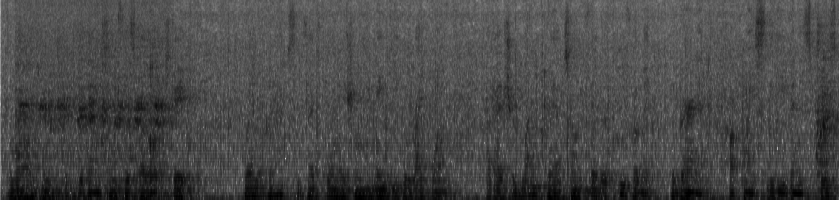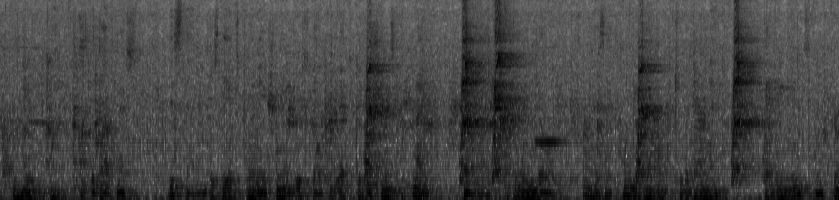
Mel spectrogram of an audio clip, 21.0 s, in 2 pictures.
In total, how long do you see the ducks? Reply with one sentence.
You can hear the ducks for 7 seconds altogether.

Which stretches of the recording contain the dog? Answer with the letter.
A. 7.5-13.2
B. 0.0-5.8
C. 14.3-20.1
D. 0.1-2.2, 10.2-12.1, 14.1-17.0
C.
